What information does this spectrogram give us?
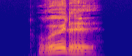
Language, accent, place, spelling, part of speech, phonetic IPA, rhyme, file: German, Germany, Berlin, rödel, verb, [ˈʁøːdl̩], -øːdl̩, De-rödel.ogg
- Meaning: inflection of rödeln: 1. first-person singular present 2. singular imperative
